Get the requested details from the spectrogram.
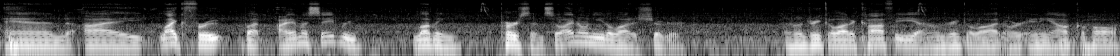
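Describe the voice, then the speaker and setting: Here a man uses an ordinary speaking voice at a medium pitch and a moderate pace, with ordinary pitch variation. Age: 60s. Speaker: lifestyle vlogger. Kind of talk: casual vlog monologue. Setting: outdoors on a lake.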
